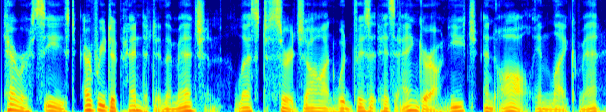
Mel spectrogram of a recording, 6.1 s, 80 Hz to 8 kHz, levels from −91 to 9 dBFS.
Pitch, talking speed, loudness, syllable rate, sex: 95 Hz, 210 wpm, -19 LUFS, 5.4 syllables/s, male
